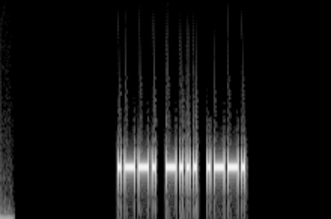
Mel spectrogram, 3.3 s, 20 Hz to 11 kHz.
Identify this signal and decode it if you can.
Morse code, heard as a keyed tone, about 36 wpm, 700 Hz. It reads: PBP
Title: USA Call Sign Postfixes - 3 Letters 35wpm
